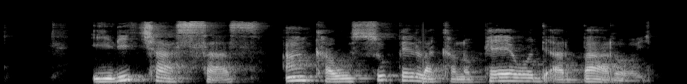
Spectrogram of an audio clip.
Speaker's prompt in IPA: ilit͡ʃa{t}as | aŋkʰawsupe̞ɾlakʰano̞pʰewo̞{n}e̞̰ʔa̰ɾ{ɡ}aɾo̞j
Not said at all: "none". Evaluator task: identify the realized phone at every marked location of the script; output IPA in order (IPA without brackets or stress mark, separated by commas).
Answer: s, d, b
